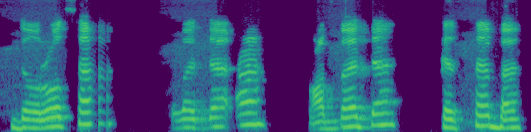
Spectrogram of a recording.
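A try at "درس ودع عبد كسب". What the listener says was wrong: تھوڑا تھوڑا سین میں دونوں جگہ، درس اور کسب کے سین میں دونوں جگہ فا جیسی آواز محسوس ہوئی، وہ تھوڑی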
